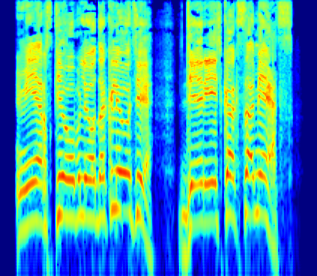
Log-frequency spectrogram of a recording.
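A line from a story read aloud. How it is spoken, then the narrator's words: Roared, trapped. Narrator (Russian): Взревел Сива, не в силах вырваться из каменного плена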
